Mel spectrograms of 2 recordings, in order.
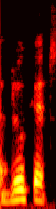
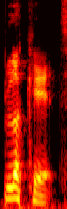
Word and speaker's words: Blooket: questions but definitely uh blue cut um am i pronouncing that correctly joe even uh yeah well apparently it's a block it as in like but like book block it not blue well i i think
